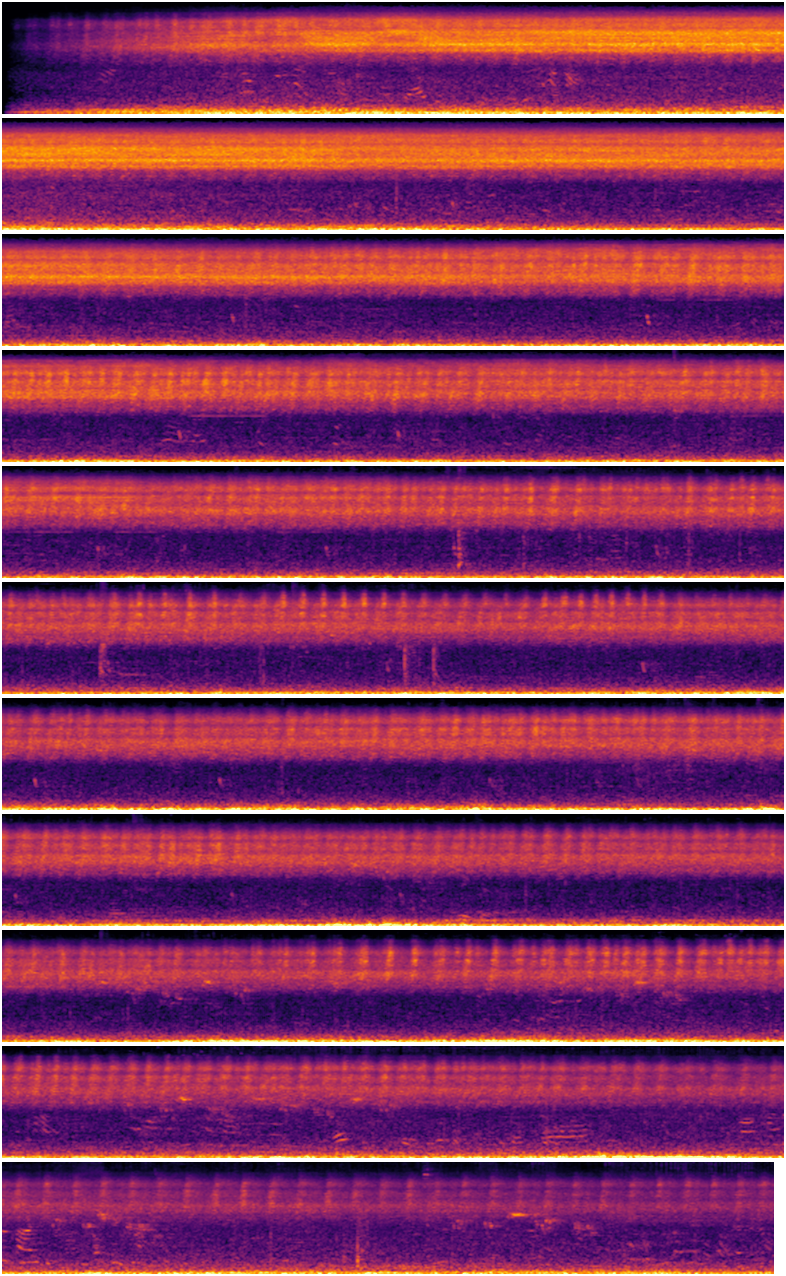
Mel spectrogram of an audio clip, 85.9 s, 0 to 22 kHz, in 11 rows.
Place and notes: {
  "title": "Zhoushan Rd., National Taiwan University - Walking on the road",
  "date": "2015-06-28 17:08:00",
  "description": "Cicadas cry, Bird calls, Traffic Sound, Visitor, walking In the university",
  "latitude": "25.01",
  "longitude": "121.54",
  "altitude": "13",
  "timezone": "Asia/Taipei"
}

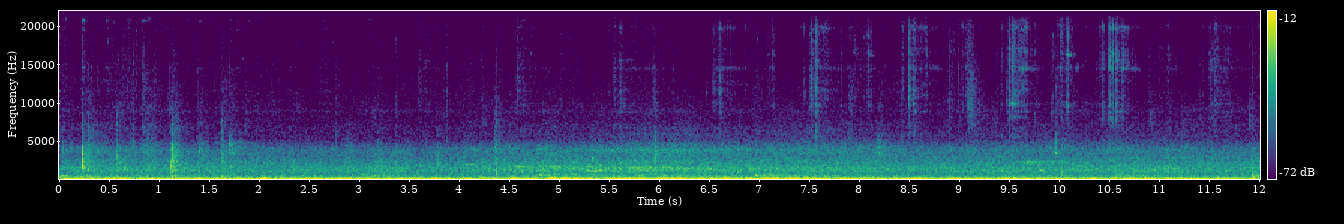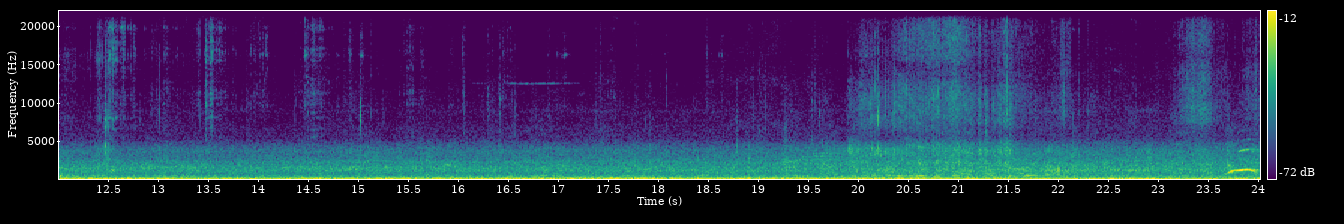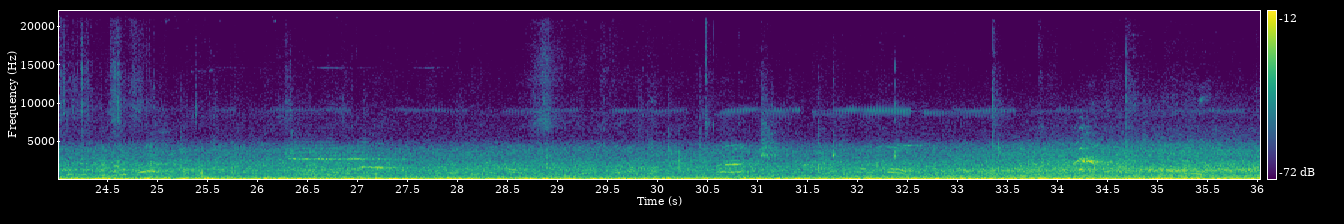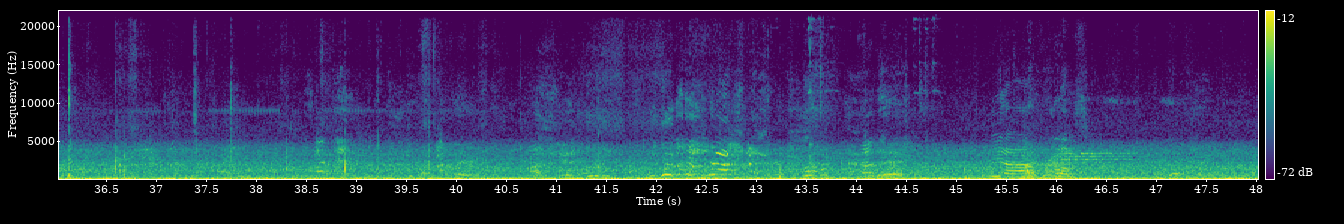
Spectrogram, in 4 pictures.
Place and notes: {
  "title": "三信公園, Xitun Dist., Taichung City - walking in the Park",
  "date": "2017-04-29 18:31:00",
  "description": "walking in the Park, Traffic sound, tennis court",
  "latitude": "24.17",
  "longitude": "120.66",
  "altitude": "104",
  "timezone": "Asia/Taipei"
}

